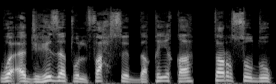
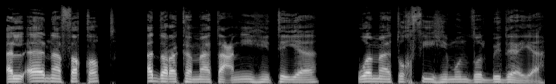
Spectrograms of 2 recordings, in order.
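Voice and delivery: plain reading voice

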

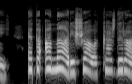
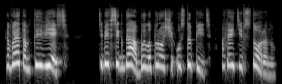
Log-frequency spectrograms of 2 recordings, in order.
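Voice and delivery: reproachful woman; 6 semitones higher, 7 dB louder than usual. Acted.

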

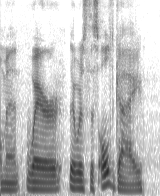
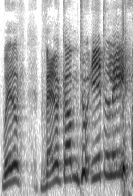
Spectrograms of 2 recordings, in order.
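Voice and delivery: high, hammed-up German accent; mock German accent; 10 semitones higher, 4 dB louder than usual. Welcoming visitors to Italy, mock German accent. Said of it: "that was some kind of German".

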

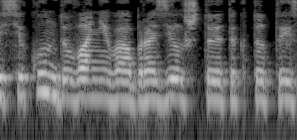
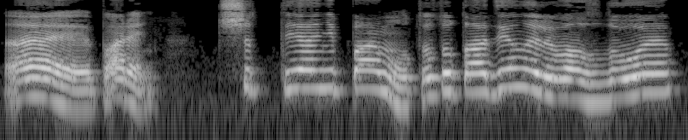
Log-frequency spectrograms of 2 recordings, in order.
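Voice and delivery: put-on drunk man slurring, slow; 3 semitones higher, 4 dB louder, slower than usual. A narrator's reading. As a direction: slur it like a drunk. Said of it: "спросил заплетающимся языком".

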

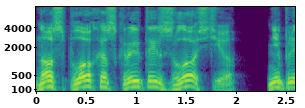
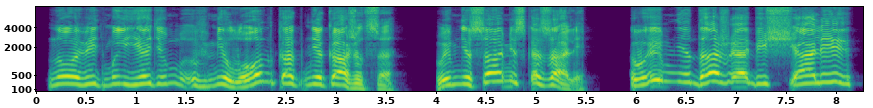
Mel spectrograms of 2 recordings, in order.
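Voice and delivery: protesting monk; 13 semitones higher than usual. A narrator's reading. (высокий протестующий голос монаха)

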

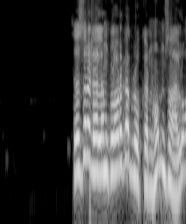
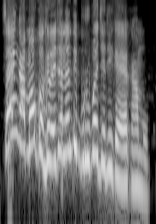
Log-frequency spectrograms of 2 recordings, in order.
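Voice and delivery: husband's retort; 7 semitones higher, 5 dB louder than usual. Retold or imitated.

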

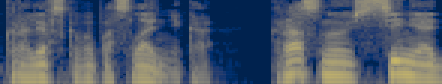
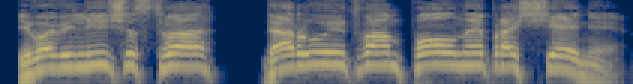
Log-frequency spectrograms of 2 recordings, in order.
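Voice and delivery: stern haughty herald; 7 semitones higher, 4 dB louder than usual. A narrator's reading. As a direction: read it down to rebels. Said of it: "Тон его был суров и высокомерен". (суровый надменный глашатай)

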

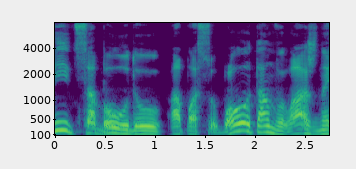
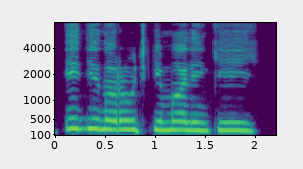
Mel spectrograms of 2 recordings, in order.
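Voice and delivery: put-on baby-talk cooing; 12 semitones higher than usual. A narrator's reading. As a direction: coo as if over a tiny puppy. Masha coos over shrunken dragon.

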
